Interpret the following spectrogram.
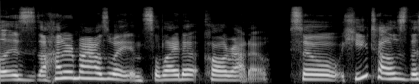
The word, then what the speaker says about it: Salida: And wouldn't you know, a hundred miles away from Colorado Springs in a town called Salita, I believe, is how it's pronounced. I don't know if I'm saying it wrong. Salida.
